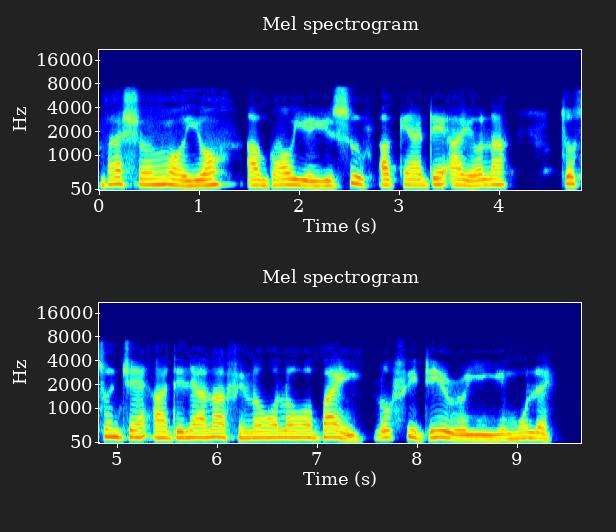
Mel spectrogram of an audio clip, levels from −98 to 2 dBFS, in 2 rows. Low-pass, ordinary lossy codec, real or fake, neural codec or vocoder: 7.2 kHz; none; fake; autoencoder, 48 kHz, 32 numbers a frame, DAC-VAE, trained on Japanese speech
